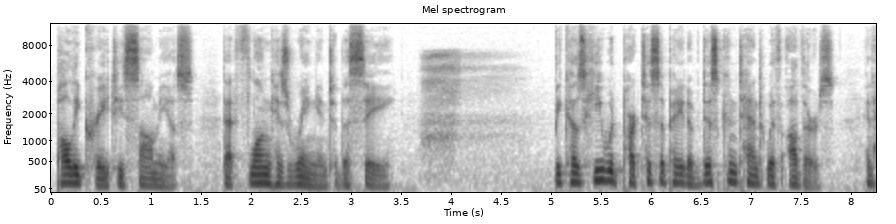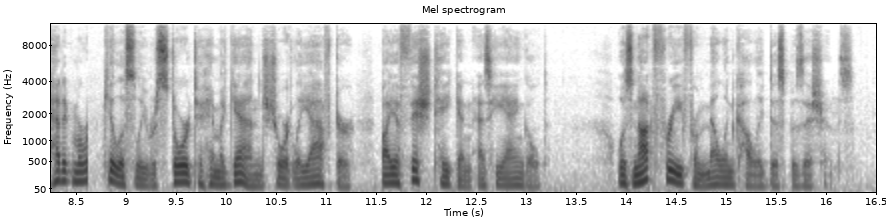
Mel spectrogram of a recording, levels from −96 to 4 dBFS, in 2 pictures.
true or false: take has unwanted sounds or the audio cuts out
true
